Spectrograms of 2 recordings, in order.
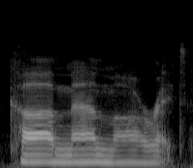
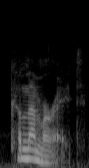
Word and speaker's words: commemorate: third syllable have that schwa sound that unstressed vowel sound which sounds like commemorate commemorate and the next verb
